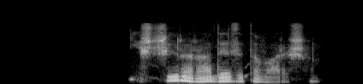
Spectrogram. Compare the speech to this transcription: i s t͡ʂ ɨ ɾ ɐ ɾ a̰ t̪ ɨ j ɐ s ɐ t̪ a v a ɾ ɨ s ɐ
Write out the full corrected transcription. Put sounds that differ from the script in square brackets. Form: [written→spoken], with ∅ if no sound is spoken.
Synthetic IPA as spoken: i [s→ʂ] t͡ʂ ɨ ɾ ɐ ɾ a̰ [t̪→d̪] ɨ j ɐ [s→z] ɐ t̪ a v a ɾ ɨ [s→ʂ] ɐ

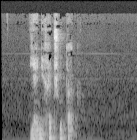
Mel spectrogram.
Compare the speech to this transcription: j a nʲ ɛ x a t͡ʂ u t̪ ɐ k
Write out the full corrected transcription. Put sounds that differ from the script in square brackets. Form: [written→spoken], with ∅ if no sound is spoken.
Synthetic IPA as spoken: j a nʲ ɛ x a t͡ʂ u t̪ [ɐ→a] k

